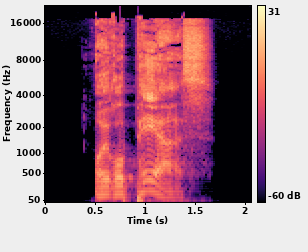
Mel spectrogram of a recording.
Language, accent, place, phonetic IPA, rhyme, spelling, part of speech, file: German, Germany, Berlin, [ˌɔɪ̯ʁoˈpɛːɐs], -ɛːɐs, Europäers, noun, De-Europäers.ogg
- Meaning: genitive singular of Europäer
